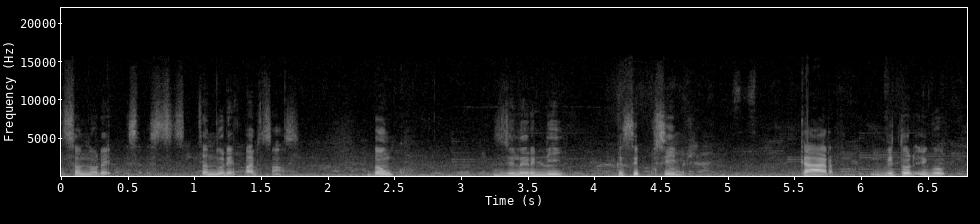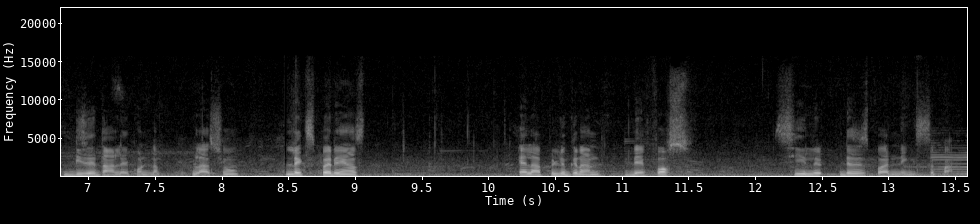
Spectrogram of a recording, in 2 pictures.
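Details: Young Senegalese man who stutters, a political science doctoral student who coordinates a stuttering association in Dakar; stuttering.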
